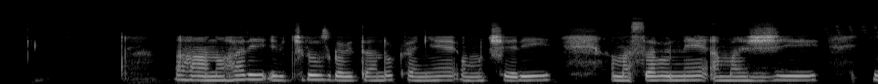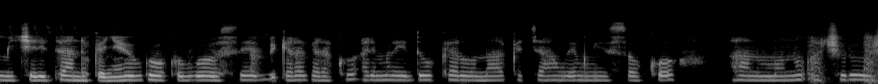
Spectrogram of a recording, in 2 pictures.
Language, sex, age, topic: Kinyarwanda, female, 25-35, finance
